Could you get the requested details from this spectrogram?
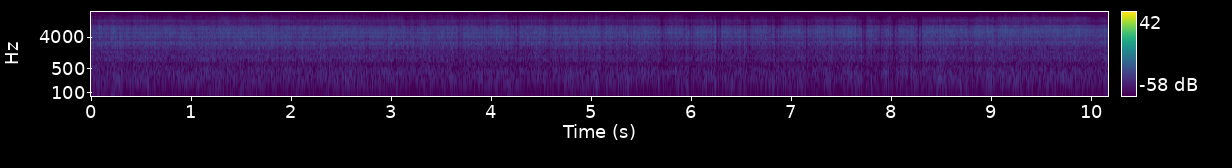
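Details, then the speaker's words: Vertical-up flux core welding on 15.24 mm plate at slow travel speed: steady, even crackling sizzle with no chugging. Chugging means the wire stickout has grown too long, and pushing the gun in cleans it up. "When you hear it kind of chugging a little bit rather than just a straight sizzle, that's because my wire stick out's getting a little bit long, and by pushing it in a little bit, it cleans it right"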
